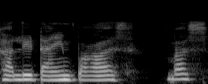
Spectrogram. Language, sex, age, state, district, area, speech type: Dogri, female, 18-30, Jammu and Kashmir, Reasi, rural, spontaneous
